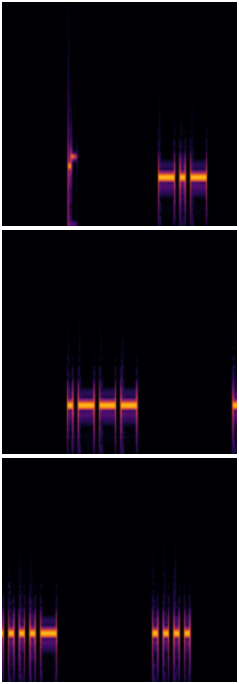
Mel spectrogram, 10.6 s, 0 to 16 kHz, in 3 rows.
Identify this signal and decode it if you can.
Morse code, heard as a keyed tone, about 15 wpm, spaced as for 5 wpm, 700 Hz. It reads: KJ4H
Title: USA Call Signs - 6 Characters - 6x Character Spacing - 15wpm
